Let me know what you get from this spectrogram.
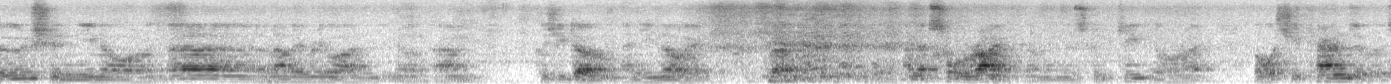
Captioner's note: audience laughing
